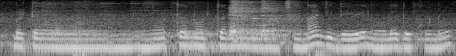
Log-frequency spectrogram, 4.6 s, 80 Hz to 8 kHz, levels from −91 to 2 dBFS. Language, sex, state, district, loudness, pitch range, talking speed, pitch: Kannada, female, Karnataka, Mysore, -20 LUFS, 160-180 Hz, 225 wpm, 165 Hz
